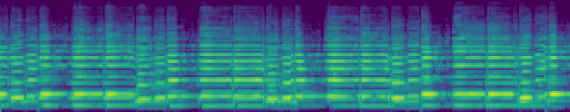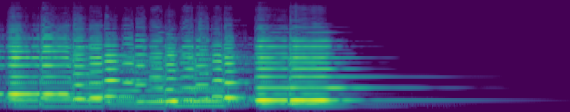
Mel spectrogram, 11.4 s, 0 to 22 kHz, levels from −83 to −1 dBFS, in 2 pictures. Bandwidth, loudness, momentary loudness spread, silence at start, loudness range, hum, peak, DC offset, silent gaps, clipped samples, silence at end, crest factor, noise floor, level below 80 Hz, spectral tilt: 17 kHz; -15 LUFS; 5 LU; 0 s; 2 LU; none; -2 dBFS; under 0.1%; none; under 0.1%; 2 s; 16 dB; -76 dBFS; under -90 dBFS; -0.5 dB/octave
